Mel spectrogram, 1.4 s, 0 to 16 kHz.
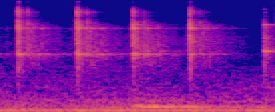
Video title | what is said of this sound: Lithophone w:Mike, Marilyn, & Elliot 2 4 22 | what happens if I don't hold it there? The sound is muffled.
